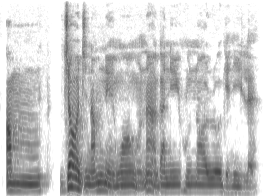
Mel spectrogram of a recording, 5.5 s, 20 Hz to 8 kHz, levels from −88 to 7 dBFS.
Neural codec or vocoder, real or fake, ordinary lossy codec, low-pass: none; real; none; none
